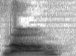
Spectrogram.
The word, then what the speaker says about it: ng: NG V the noun which we pronounce as Nam and then you attach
